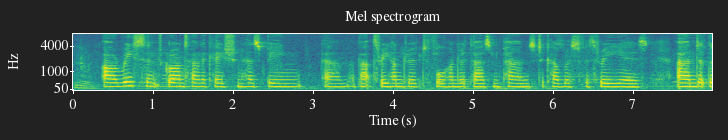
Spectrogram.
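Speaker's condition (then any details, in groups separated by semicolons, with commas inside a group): No condition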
